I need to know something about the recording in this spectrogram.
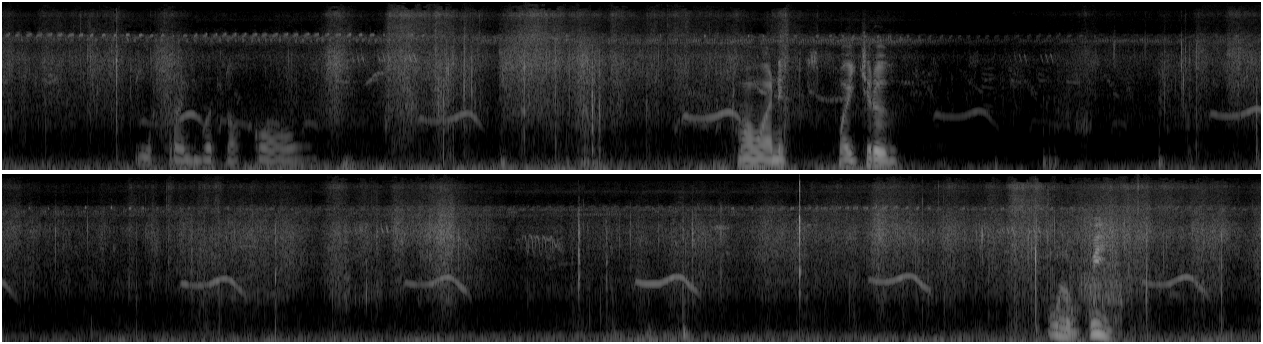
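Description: A man speaks in short bursts nearby.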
